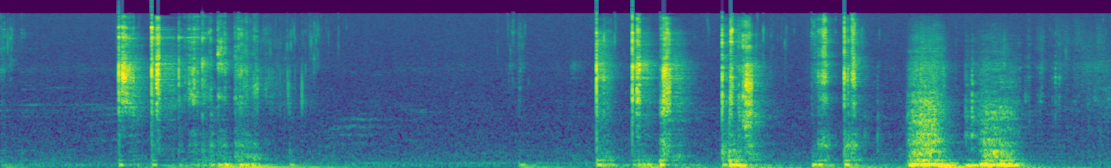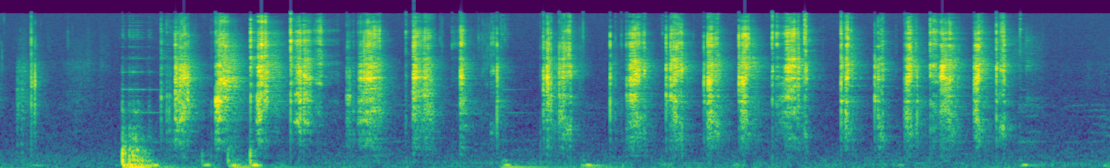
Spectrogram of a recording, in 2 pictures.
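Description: A metal spoon scraping chilli sambal off a cobek mortar into a ceramic bowl, with scrapes and clinks against the mortar and the bowl rim. Near the middle it turns into a quick run of short scrapes, about three a second.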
